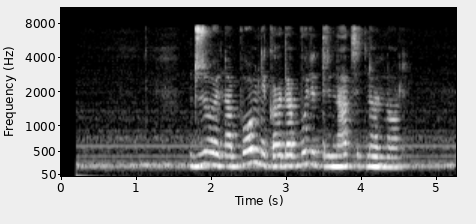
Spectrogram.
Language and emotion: Russian, neutral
